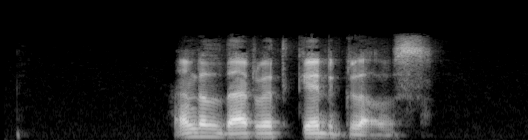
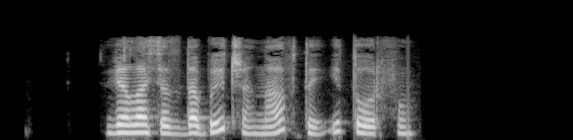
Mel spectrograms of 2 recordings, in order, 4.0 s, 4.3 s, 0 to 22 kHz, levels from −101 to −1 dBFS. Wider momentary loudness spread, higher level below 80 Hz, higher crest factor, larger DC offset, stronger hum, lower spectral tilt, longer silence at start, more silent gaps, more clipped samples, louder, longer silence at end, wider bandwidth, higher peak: second, 9 LU vs 13 LU; about the same, -68 dBFS vs -64 dBFS; about the same, 22 dB vs 20 dB; neither; neither; second, -3.5 dB/octave vs -5 dB/octave; first, 1.3 s vs 0.8 s; neither; neither; second, -22 LUFS vs -19 LUFS; second, 0.75 s vs 1.2 s; about the same, 8 kHz vs 7.8 kHz; about the same, -4 dBFS vs -2 dBFS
